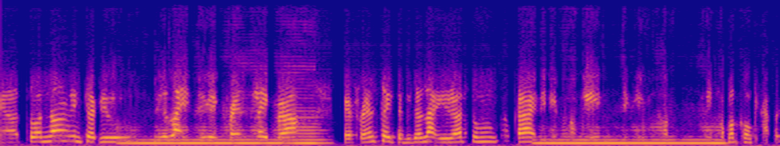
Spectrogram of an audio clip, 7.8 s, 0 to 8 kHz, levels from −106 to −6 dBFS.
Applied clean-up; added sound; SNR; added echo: neural diffusion model UNIVERSE++.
